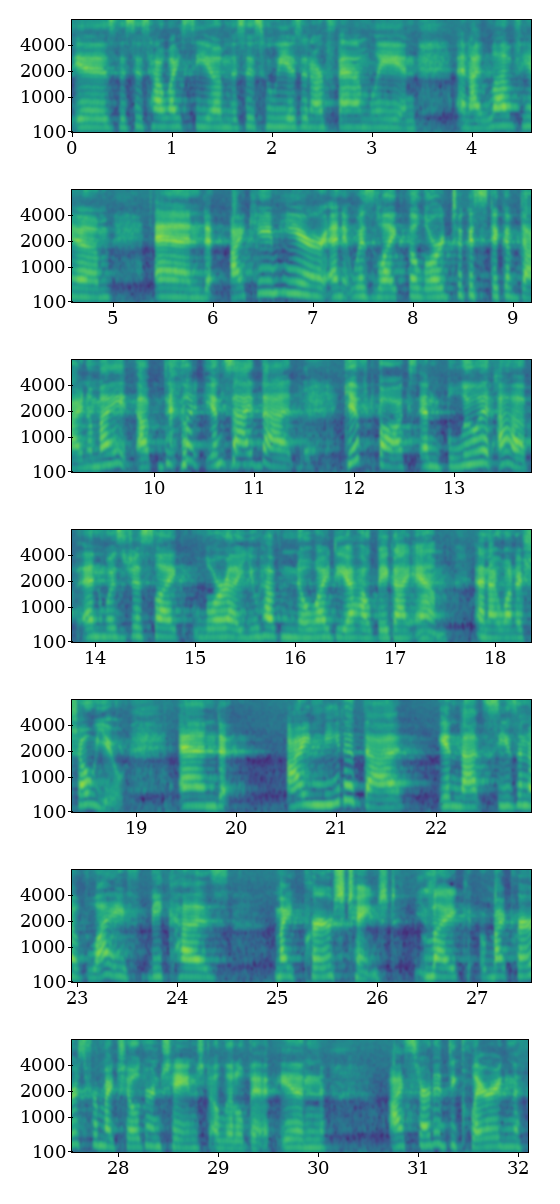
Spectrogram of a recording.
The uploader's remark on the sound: live at Victory Church Grande Prairie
